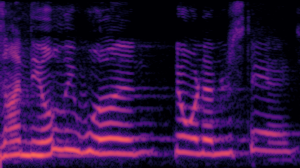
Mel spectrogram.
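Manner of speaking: high, whiny self-pitying wail; pity party. Retold or imitated. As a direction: sulk like a sorry-for-himself child. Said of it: "he's having a pity party".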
